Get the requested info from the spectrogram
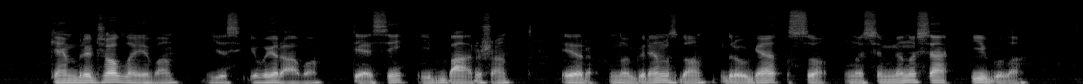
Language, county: Lithuanian, Telšiai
